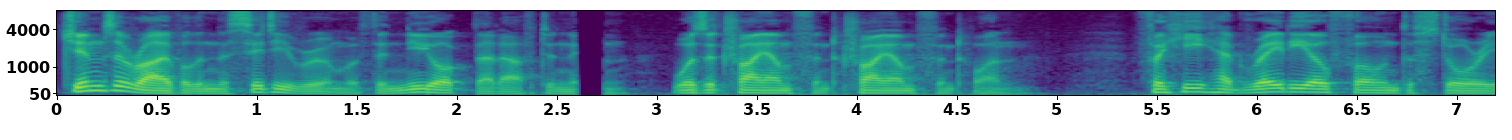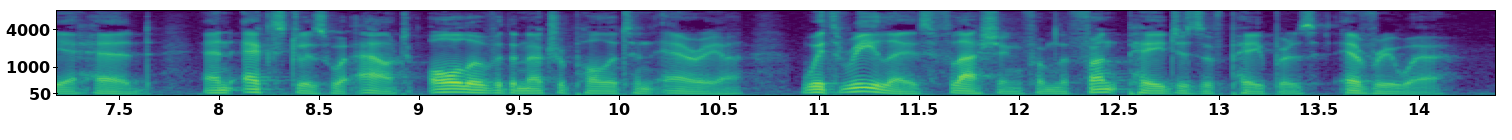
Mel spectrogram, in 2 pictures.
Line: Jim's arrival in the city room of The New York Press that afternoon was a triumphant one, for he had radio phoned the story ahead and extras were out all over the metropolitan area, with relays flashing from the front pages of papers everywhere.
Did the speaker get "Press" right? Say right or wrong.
wrong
